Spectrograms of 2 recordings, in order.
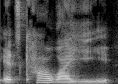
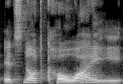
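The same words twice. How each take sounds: First: "kawaii" said as "ka-wa-EE", slowly; corrected kawaii. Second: "kawaii" said as "ko-WAI", slowly; mispronounced kawaii. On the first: Viewer correcting his pronunciation, "kawaii" said properly as "ka-wa-ee". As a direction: open "ka" and drawn-out final "ee" in "kawaii". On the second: Viewer correcting his pronunciation, "kawaii" wrongly said "ko-WAI". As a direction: say "kawaii" with a rounded "ko" at the start. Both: Retold or imitated. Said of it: "someone said".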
